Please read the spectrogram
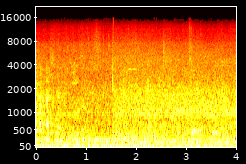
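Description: Steady low rumble of road traffic and idling vehicles in a covered airport pickup lane, with faint voices in the first moment.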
